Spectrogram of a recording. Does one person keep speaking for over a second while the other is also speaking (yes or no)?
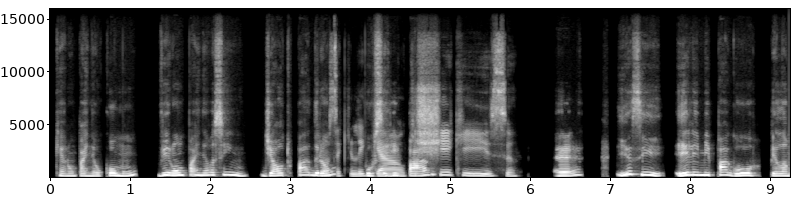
yes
